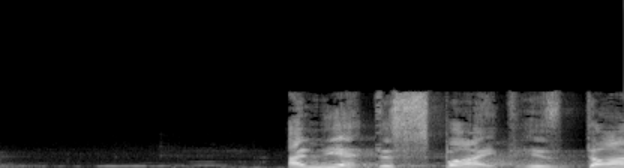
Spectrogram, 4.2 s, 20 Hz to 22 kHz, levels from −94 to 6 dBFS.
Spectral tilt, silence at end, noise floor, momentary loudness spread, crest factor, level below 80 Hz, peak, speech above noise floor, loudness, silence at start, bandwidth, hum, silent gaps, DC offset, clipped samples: -3.5 dB/octave; 0 s; -63 dBFS; 9 LU; 18 dB; -70 dBFS; 0 dBFS; 46 dB; -18 LUFS; 1.9 s; 10 kHz; none; none; under 0.1%; under 0.1%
